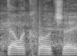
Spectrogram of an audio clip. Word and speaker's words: Della Croce: delro delro Bachi tournament I've been instructed by the Del croches to say to pronounce it as Dela croch not the nap tanway uh day one 2024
